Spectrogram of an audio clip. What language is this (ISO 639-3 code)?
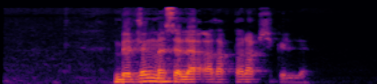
bak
